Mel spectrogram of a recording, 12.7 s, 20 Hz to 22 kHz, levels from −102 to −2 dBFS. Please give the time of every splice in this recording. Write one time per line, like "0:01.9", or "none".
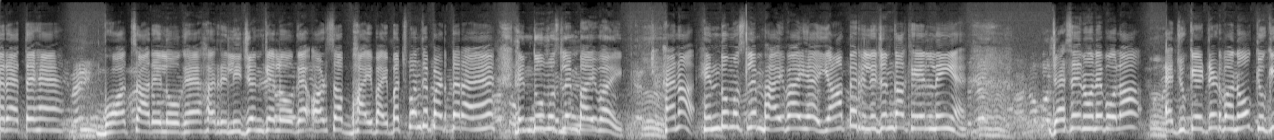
none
